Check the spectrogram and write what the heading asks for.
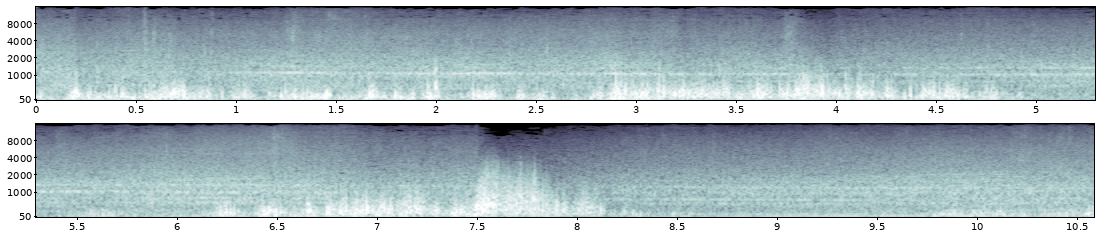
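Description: Wind buffeting the camera microphone in irregular gusts, with the strongest gust about three-quarters of the way in. A faint steady hum runs underneath.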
